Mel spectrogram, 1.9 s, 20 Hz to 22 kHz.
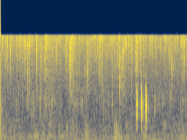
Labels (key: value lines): label: biophony, damselfish
recorder: SoundTrap 500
